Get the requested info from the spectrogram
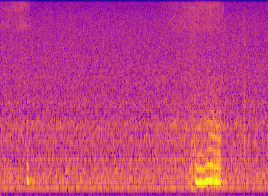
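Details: A pet cat making a funny noise: after near silence and a faint tick, a brief, low, wavering chirrup rises slightly and then drops, followed by another small click.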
